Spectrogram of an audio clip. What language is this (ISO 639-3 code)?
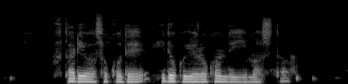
jpn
